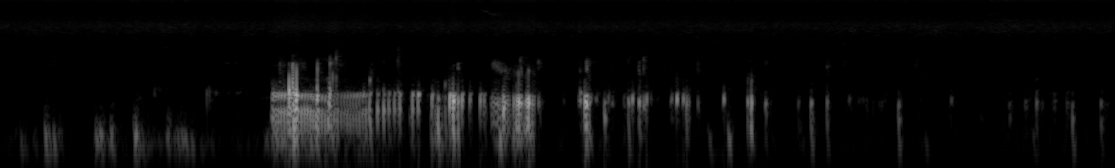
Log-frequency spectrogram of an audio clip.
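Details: Gurgling stomach rumbles, a longer churning burst, then scattered clicks and pops of active digestion some time after eating cake: bowel sounds (borborygmi).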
